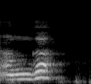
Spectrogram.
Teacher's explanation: अनुस्वार का उच्चारण केवल नासिक से होता है।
